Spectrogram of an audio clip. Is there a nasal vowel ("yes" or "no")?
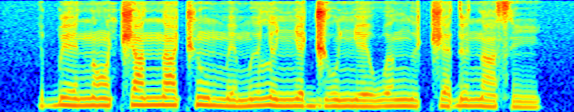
yes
